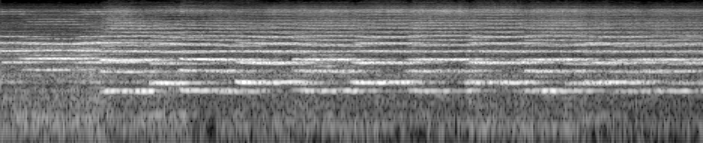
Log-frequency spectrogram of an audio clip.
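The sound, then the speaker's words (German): A fire engine siren wails continuously, its layered pitched tones sliding up and down in a steady cycle, loud and unbroken throughout with no voices over it, as the fire brigade turns out to a reported burning fuse box. “Gerade wurde gemeldet, ein Sicherungskasten brennt. Die Feuerwehr rückt aus.”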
